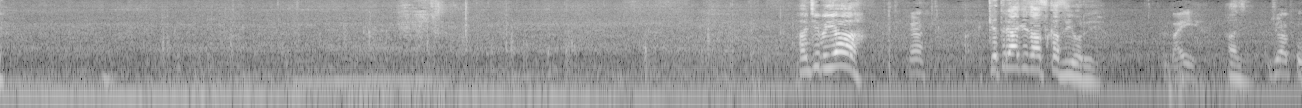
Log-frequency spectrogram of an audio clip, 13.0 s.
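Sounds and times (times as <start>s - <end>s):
car engine low drone: 0.0s - 13.0s.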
